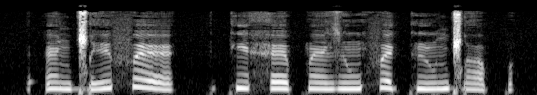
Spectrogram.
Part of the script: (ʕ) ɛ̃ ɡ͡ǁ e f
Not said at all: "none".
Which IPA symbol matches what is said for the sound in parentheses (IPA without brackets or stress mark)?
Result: ʔ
